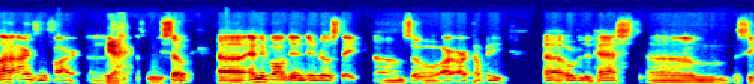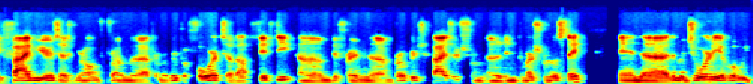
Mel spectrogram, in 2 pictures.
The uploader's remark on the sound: Birthday Zoom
